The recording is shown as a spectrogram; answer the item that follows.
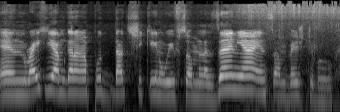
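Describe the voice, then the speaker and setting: A woman with a Haitian accent, a fairly high pitch, ordinary pitch variation and a moderate pace. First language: Haitian Creole. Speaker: cooking vlogger. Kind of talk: casual cooking tutorial voiceover. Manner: halting, with fillers.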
